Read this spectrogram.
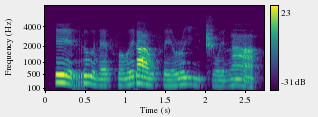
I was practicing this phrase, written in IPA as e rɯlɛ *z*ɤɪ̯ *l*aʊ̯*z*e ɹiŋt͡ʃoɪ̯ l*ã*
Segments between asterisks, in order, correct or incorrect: incorrect: θ, incorrect: ɾ, incorrect: θ, correct

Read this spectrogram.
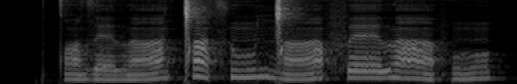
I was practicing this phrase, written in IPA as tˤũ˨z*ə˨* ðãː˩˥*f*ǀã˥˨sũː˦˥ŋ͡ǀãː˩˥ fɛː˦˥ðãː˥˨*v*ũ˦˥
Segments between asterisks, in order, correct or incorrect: incorrect: ɛ˨, incorrect: none, incorrect: f

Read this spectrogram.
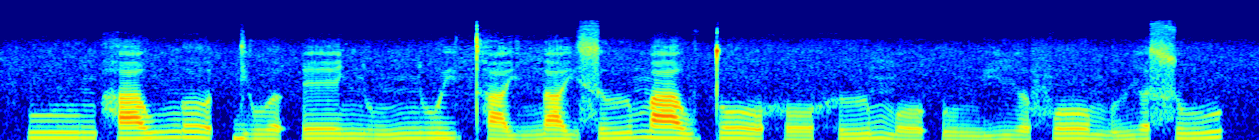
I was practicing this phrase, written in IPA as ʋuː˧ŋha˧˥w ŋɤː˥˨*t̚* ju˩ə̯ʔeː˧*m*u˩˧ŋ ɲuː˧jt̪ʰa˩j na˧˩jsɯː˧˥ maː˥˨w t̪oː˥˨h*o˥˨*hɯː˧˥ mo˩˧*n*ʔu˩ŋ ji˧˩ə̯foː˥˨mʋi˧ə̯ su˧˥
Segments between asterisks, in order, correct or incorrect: correct, incorrect: ɲ, incorrect: o˩, incorrect: none

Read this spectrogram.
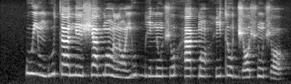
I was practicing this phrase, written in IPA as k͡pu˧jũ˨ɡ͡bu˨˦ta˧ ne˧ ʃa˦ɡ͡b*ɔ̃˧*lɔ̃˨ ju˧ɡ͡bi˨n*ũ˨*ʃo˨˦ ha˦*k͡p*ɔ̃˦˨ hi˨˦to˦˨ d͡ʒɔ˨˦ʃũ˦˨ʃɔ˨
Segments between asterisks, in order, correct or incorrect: incorrect: ɔ̃˦˨, correct, correct

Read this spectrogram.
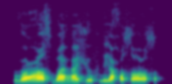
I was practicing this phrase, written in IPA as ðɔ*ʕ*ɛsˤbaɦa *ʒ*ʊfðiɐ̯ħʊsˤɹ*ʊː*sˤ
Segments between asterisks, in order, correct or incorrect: correct, correct, incorrect: ʊ

